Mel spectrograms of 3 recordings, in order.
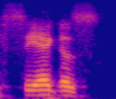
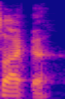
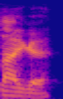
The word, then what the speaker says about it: Saiga: it converted to take Siega mags? In my opinion, Hold on, no. that's pronounced Saiga. Whatever. I'm just letting you know it's Siega. pronounced Saiga. Just so you know.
